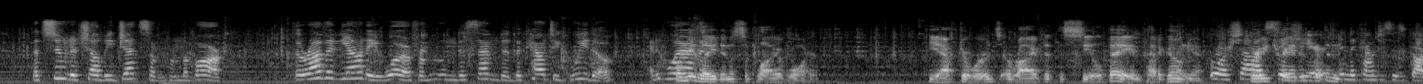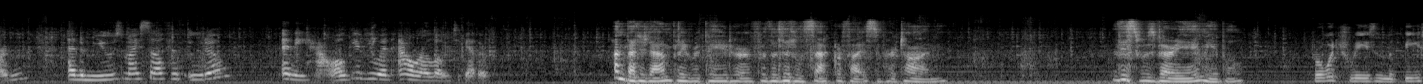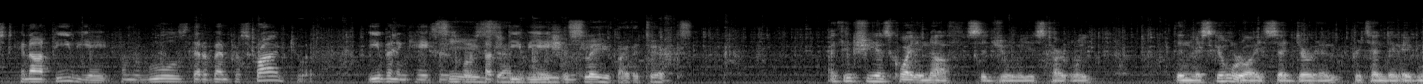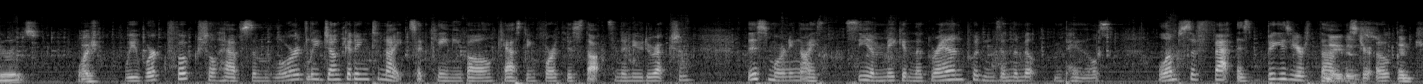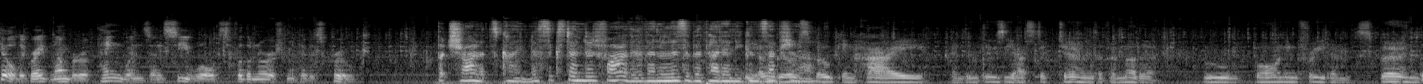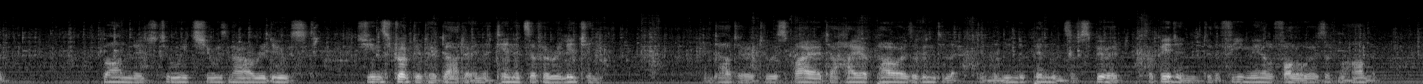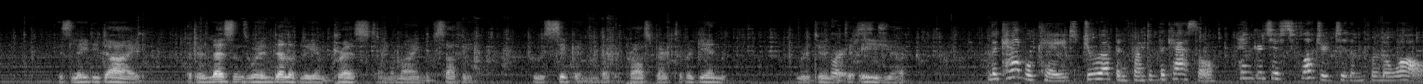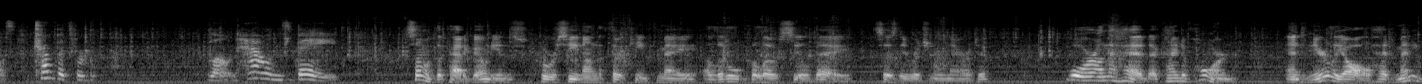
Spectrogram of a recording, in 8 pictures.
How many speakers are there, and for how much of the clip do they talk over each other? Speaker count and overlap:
8, about 5%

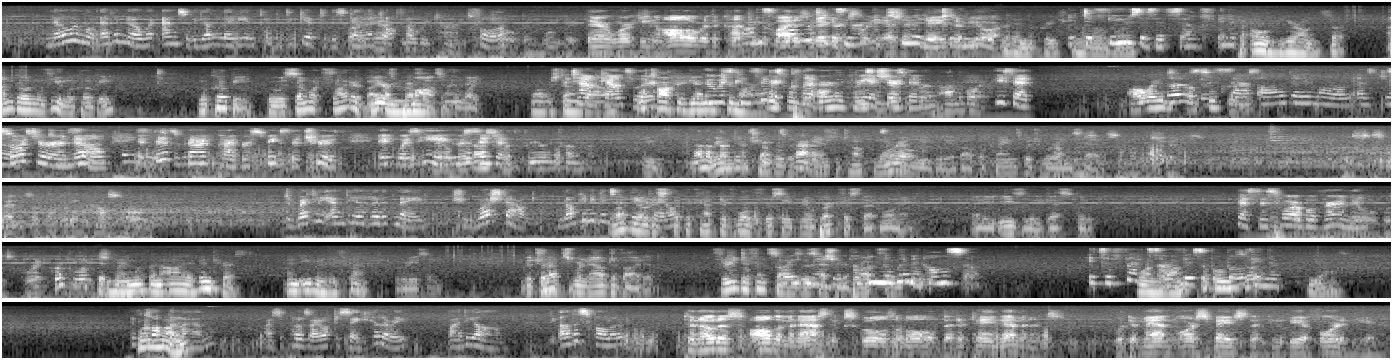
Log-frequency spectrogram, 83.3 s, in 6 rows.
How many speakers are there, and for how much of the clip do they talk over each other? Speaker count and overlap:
10, about 37%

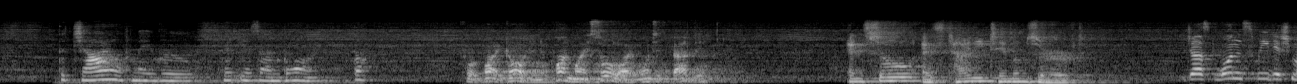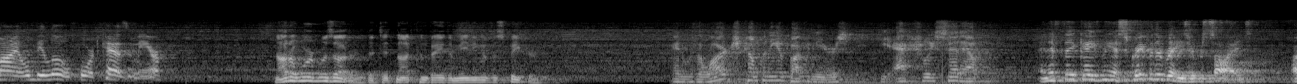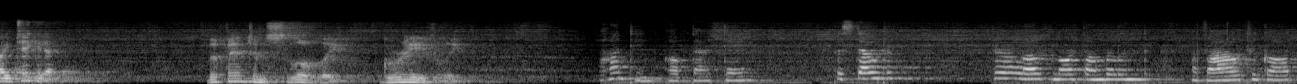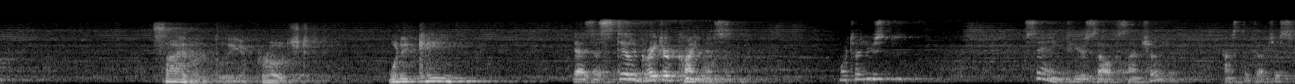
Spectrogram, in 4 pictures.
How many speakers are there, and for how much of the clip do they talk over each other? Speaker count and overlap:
6, no overlap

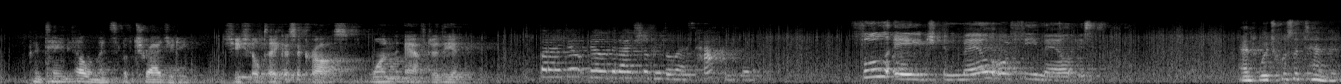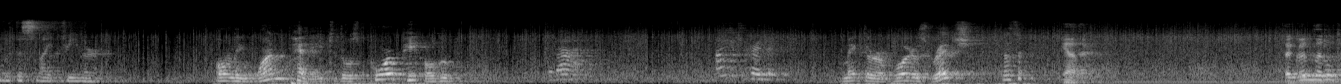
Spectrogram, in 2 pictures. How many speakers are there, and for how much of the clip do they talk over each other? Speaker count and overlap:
6, no overlap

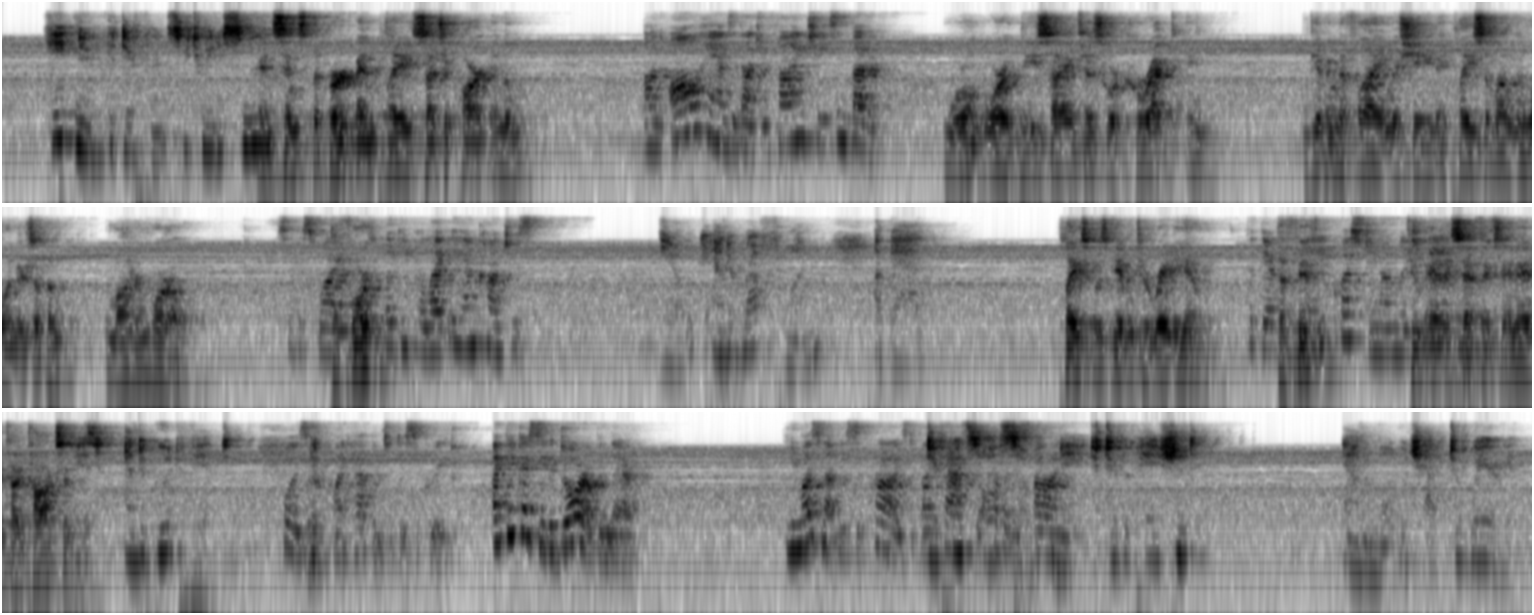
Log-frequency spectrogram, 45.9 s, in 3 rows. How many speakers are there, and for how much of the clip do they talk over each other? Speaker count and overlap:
3, about 13%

